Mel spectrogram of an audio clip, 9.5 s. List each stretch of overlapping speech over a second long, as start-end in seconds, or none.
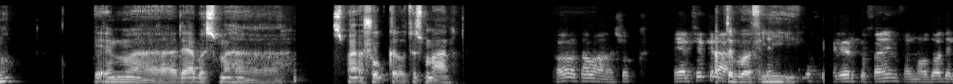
none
